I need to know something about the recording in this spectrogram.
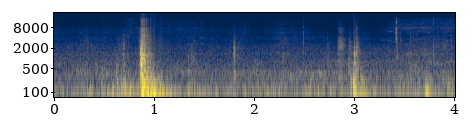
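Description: Suzuki Vitara rear passenger door swung shut, with a loud thud about a second in. Lighter clicks follow, then a second, duller thump near the three-second mark.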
